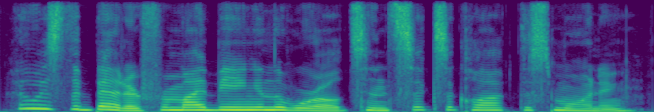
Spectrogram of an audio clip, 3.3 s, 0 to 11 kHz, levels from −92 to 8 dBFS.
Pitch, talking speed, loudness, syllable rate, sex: 240 Hz, 275 wpm, -15 LUFS, 6.2 syllables/s, female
